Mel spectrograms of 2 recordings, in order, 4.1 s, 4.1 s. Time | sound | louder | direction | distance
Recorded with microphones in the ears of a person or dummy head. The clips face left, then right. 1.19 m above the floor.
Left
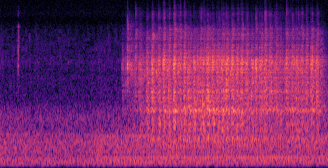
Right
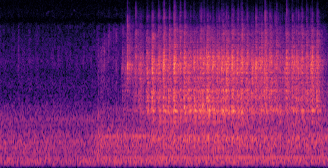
1.5 | a rattle | even | 5° right (ahead or behind) | 1.8 m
